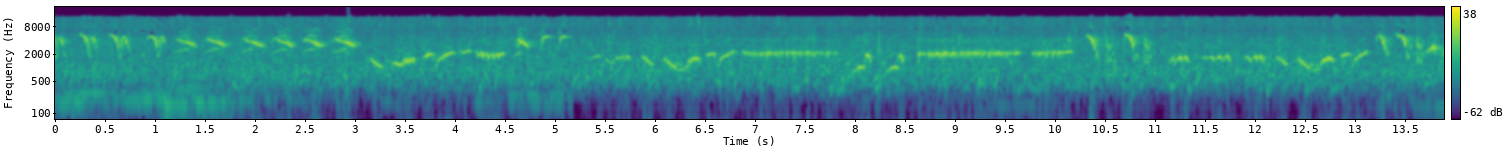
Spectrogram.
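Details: White-rumped shama song on a training recording for caged birds, set with nature sounds and trickling water: rapid series of downslurred high whistles, then varied looping warbles and a long steady whistled note, with low croaking beneath.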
